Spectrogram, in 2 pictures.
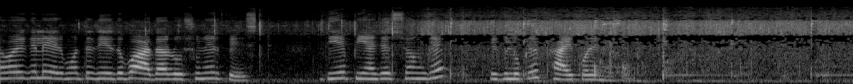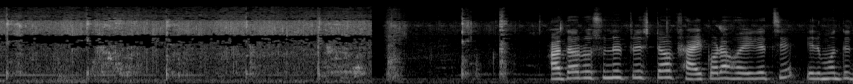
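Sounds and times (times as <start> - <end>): onions sizzling in oil: 0.0 - 14.7
spatula scraping pan: 4.1 - 13.8.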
